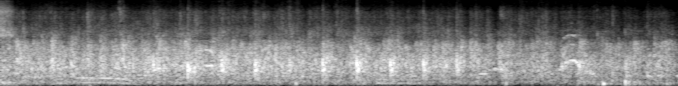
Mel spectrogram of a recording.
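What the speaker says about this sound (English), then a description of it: "Can we get some round of applause for Business Boy and Rush?" Workshop audience at a music production and songwriting session giving applause for the speakers, a soft, continuous patter of many hands heard from a distance, faint and even throughout with some murmur underneath.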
